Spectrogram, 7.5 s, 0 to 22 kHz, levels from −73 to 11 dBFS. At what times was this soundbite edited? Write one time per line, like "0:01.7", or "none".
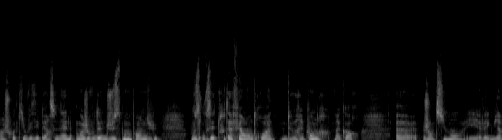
0:03.0
0:04.1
